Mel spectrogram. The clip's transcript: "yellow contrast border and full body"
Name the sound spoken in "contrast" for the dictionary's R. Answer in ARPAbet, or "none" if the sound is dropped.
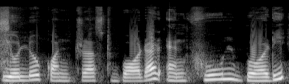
R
